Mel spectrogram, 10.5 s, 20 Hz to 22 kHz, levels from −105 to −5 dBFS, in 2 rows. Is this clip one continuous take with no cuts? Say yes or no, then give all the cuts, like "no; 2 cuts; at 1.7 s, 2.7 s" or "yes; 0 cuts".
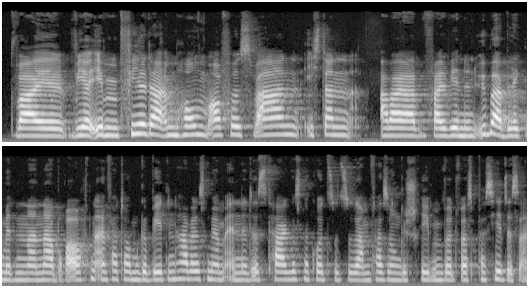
yes; 0 cuts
